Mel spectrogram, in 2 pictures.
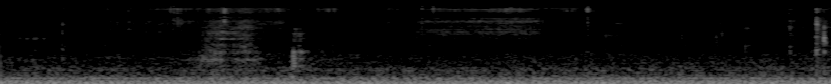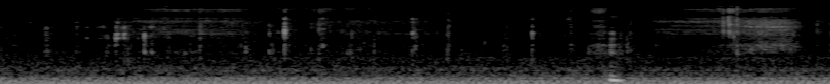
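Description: Faint chewing of a mouthful of soft frosted carrot cake, with light mouth clicks, over a steady low hum inside a car. There is a short "mm" near the end.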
